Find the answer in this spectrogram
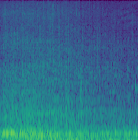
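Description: Vertically sliding chalkboard panels being moved along their tracks, a steady low rumble.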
